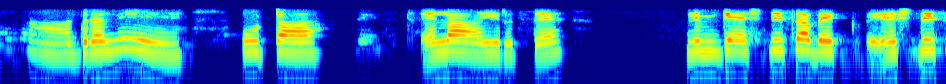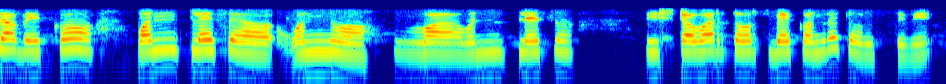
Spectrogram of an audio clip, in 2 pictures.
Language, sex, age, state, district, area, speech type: Kannada, female, 18-30, Karnataka, Davanagere, rural, conversation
